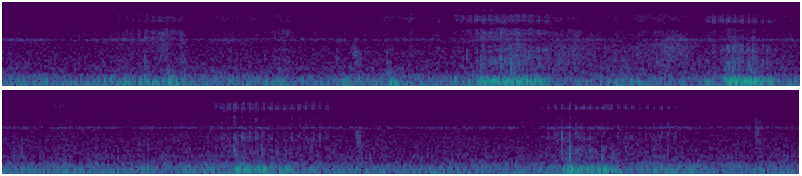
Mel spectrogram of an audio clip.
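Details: Male rescue cat lying on a bed, kneading, then falling asleep contentedly while being stroked; soft, low rhythmic purring pulses about every one and a half seconds over a faint steady background hum.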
